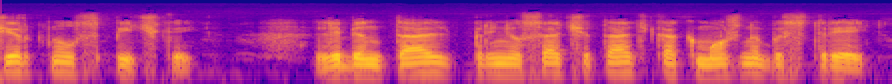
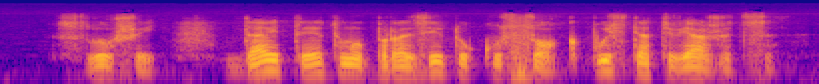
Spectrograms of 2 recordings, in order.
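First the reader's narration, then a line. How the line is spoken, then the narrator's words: Impatient whisper. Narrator (Russian): в нетерпении шепнул 509-й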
